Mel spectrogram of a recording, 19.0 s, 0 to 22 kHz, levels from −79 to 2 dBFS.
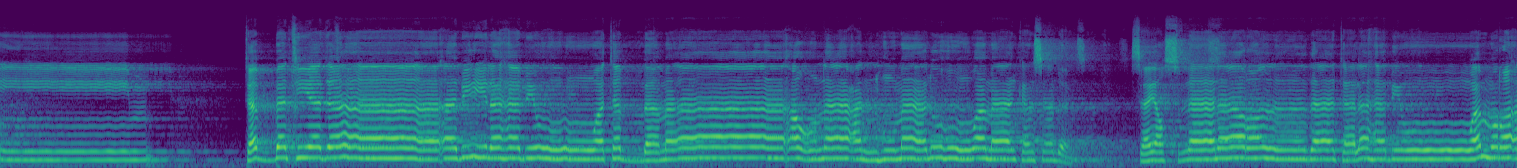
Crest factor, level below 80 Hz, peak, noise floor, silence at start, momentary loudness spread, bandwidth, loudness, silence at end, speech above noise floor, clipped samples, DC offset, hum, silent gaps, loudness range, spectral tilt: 16 dB; -54 dBFS; -4 dBFS; -50 dBFS; 0 s; 9 LU; 14.5 kHz; -20 LUFS; 0 s; 31 dB; under 0.1%; under 0.1%; none; none; 4 LU; -4 dB/octave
